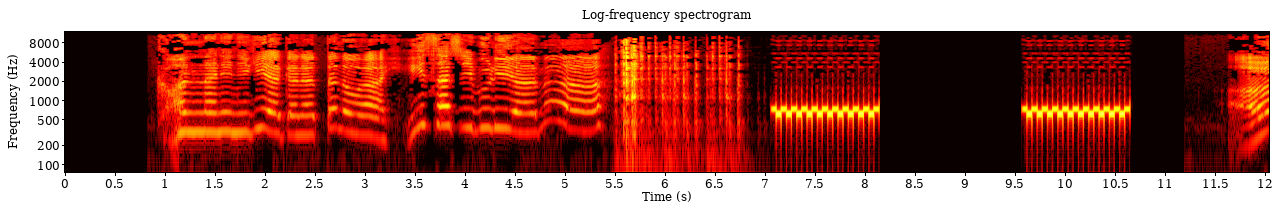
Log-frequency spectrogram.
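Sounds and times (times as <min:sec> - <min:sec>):
speech: 0:01.1 - 0:06.2
telephone ringing with rapid trilling bell tones: 0:07.1 - 0:08.2, 0:09.6 - 0:10.7.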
